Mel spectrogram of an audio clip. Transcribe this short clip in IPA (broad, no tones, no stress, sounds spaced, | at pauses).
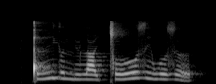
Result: ǃ ʉ i̯ j ɵ n y l ɑ i̯ ǀ oː z i w o z ɵ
